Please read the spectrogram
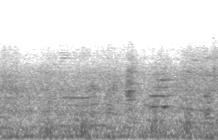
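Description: Steady low rumble of a passenger train carriage in motion, heard from inside the carriage, with faint children's voices over it.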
